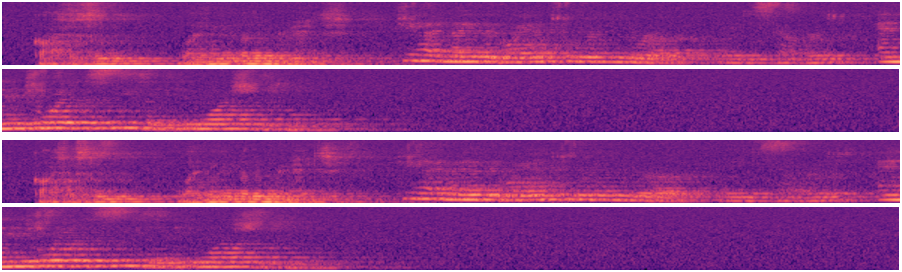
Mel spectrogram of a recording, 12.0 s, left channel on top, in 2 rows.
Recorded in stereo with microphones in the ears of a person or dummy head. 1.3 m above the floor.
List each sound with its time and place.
0.2 s a man speaking: 15° right (ahead or behind), 5 m; by 2.3 s 30° right (ahead or behind), 6 m
2.6 s a woman speaking: 25° left (ahead or behind), 9 m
